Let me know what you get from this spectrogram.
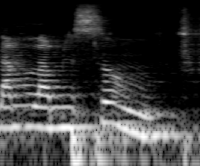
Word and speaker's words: Dans la maison: Dans la maison. – La has dicho muy bien.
